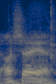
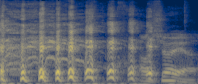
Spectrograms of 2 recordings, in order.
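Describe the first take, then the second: First: Said in the usual way. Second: Drawn-out, high, loud taunting voice; mock threat. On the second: Host taunting Mel Gibson, loud, high, drawn-out mock threat. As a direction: stretch it out like a cartoon bully.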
